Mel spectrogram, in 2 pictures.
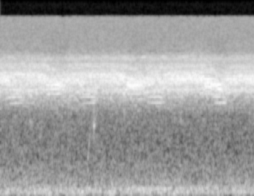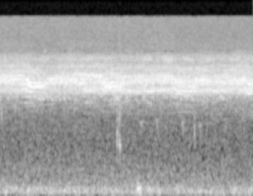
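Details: A loud unbroken cicada chorus in the swamps, a bright high buzz with a faint pulsing texture and occasional soft chirps below it.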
